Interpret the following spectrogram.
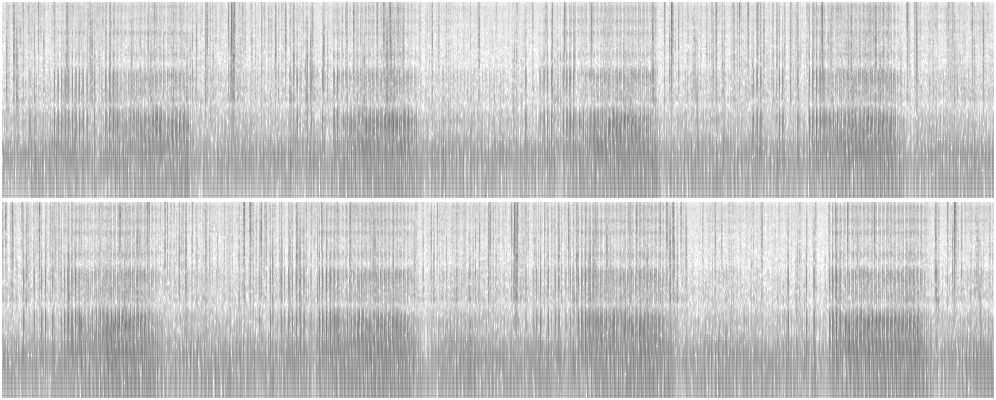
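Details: Long stretch of contented purring from a sleeping cat by a crackling fireplace: a continuous low rumble pulsing louder and softer about every two and a half seconds, accompanied by constant popping fire crackle.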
